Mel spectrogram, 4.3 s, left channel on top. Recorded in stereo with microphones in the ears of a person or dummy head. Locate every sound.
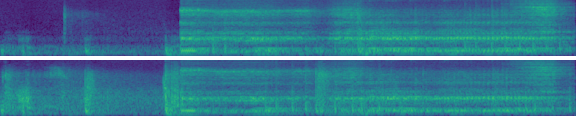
1.4 s snoring: 30° left (ahead or behind), 2 m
